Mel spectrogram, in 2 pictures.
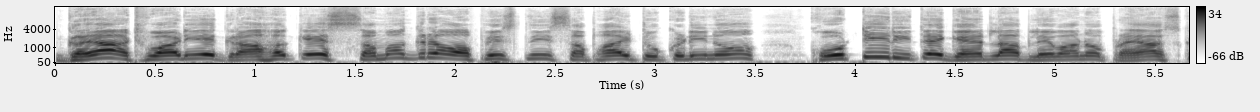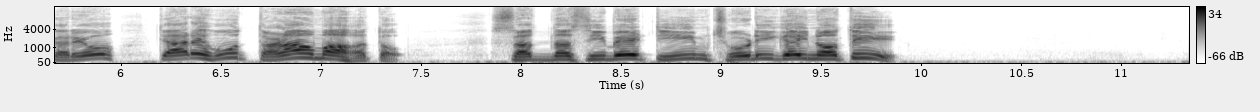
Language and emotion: Gujarati, angry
